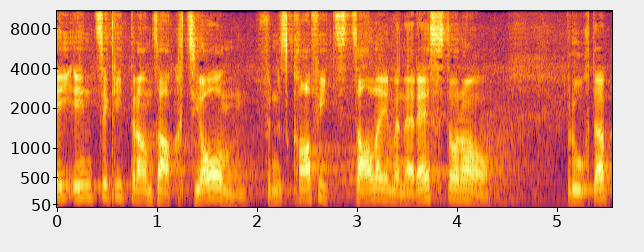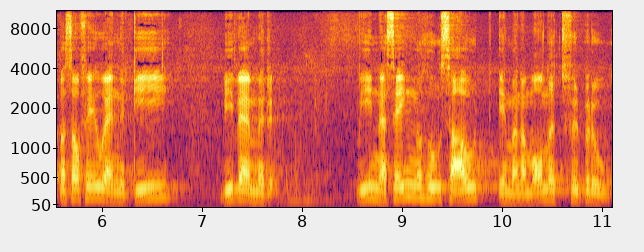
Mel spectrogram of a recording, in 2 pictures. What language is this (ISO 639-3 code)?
gsw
